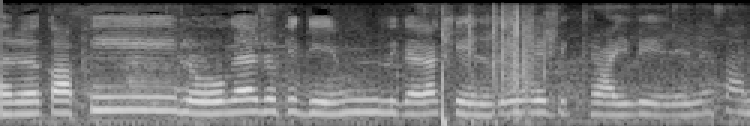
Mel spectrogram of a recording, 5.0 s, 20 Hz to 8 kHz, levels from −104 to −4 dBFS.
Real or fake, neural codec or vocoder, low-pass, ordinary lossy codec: fake; codec, 16 kHz in and 24 kHz out, 2.2 kbps, FireRedTTS-2 codec; 7.2 kHz; MP3, 64 kbps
